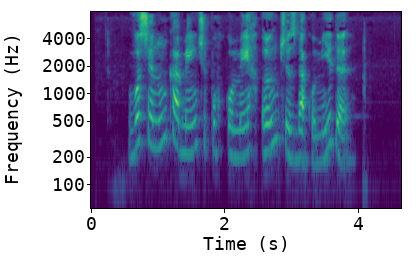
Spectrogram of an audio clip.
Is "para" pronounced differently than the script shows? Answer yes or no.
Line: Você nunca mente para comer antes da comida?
yes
